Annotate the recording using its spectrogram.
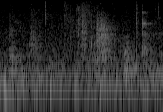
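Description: Faint scattered clicks and knocks with a little rustling: small handling noises from people seated at a meeting table, over a low room hum.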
